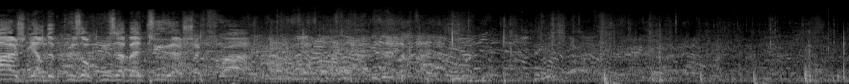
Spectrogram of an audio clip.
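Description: Heavy footsteps thud slowly on a hard floor.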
